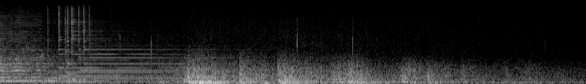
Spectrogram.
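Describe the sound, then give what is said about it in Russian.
A deep peal of thunder rolls in after a few sustained tones, rumbling loudly in several heavy surges before fading away, with a soft rain-like hiss underneath. “До боли мне знакомы, в небесах раскат грома.”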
